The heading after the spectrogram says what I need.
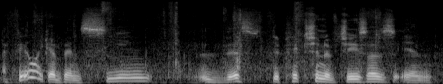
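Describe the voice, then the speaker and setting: A man's voice: medium pitch, animated, slow, mellow, slight background noise, rough recording. A man hosting a show, asking curious, reflective questions while being shown around a monastery garden. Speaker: host interviewing a monk. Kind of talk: curious casual interview.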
